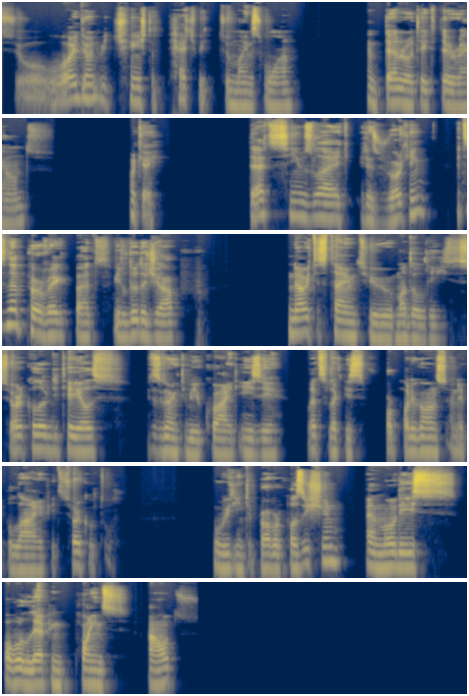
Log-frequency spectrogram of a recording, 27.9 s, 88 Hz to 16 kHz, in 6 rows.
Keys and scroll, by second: 9.0 2, 10.4-11.3 typing, 19.9 e, 21.6 1, 22.1 ctrl+z.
